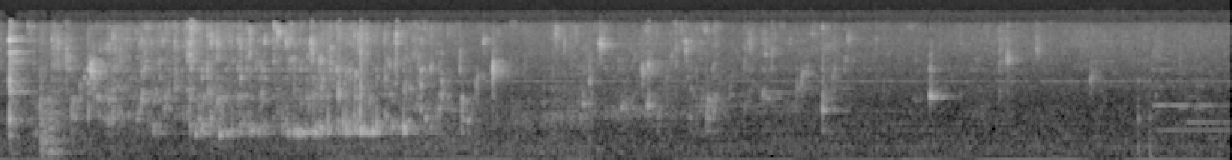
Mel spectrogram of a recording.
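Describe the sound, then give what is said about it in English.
A hand press squeezes fruit, with a burst of wet crushing and spattering for a few seconds, followed by scattered, irregular drips of juice falling, fairly quiet. “Look at how it smashes it.”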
